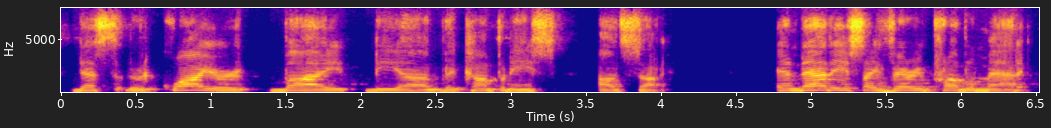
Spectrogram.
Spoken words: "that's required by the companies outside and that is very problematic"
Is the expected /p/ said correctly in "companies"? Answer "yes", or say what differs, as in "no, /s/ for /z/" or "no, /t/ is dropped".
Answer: yes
